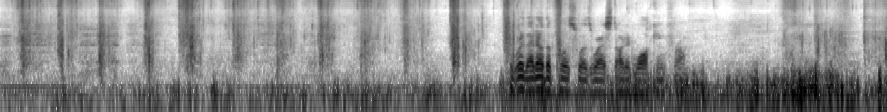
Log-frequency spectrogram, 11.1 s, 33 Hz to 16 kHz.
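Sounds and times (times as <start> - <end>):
footsteps on grass and dry leaves: 0.0 - 8.0, 9.6 - 11.0.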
